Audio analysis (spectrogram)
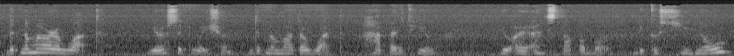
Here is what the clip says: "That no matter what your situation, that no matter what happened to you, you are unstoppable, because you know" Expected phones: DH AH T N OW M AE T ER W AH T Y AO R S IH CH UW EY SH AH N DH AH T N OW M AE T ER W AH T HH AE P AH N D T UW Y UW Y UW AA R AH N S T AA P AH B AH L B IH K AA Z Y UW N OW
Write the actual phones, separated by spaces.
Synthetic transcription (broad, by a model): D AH T N OW M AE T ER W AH T Y AO R S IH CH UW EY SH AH N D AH T N OW M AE T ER W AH T HH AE P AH N T UW Y UW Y AA R AH N S T AA P AH B AH L B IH K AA S Y UW N OW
